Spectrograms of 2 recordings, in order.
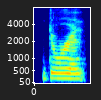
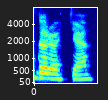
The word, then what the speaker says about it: Dorothea: Dorita. Can you say your name for me? Yes, it's Dorothea.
